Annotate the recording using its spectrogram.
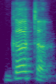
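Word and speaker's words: Goethe: have the german writer gata g o e t h e it is pronounced garter in english and his work autobiographical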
